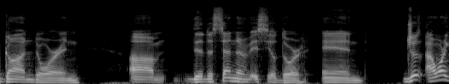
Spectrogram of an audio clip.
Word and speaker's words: Isildur: Yeah, he is nobility because he's the descendant of Isildur, and he's the Isildur. – True king. Isildur, sorry. What do I keep saying? – Isildur. – Isildur. Isildur. – Say it like it's Spanish. Isildur.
